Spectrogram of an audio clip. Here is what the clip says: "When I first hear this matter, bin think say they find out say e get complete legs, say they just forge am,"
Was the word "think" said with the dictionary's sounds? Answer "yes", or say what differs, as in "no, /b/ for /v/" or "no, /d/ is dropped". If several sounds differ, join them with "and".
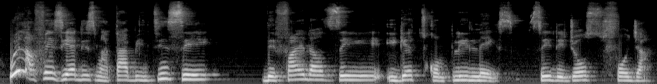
no, /t/ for /θ/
